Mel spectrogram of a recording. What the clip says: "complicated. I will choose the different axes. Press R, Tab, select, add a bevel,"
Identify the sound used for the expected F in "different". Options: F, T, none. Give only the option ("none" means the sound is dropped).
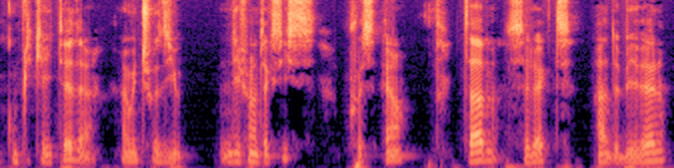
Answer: none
